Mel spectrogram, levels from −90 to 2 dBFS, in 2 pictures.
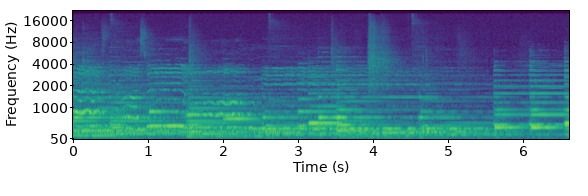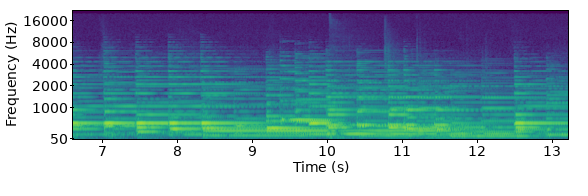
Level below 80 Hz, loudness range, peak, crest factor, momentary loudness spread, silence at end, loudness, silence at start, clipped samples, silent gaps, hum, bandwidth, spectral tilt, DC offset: -52 dBFS; 6 LU; -4 dBFS; 16 dB; 8 LU; 0 s; -20 LUFS; 0 s; under 0.1%; none; none; 19 kHz; -7 dB/octave; under 0.1%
